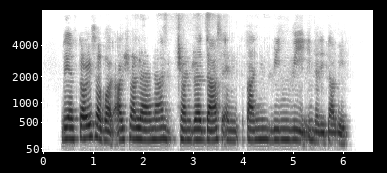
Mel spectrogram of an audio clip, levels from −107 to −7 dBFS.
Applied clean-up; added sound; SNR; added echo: neural mask model Resemble Enhance denoiser.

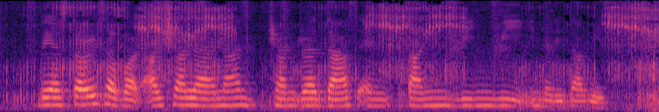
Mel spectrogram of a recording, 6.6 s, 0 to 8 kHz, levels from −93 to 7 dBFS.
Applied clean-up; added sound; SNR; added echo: none; Purr; 11 dB; none.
